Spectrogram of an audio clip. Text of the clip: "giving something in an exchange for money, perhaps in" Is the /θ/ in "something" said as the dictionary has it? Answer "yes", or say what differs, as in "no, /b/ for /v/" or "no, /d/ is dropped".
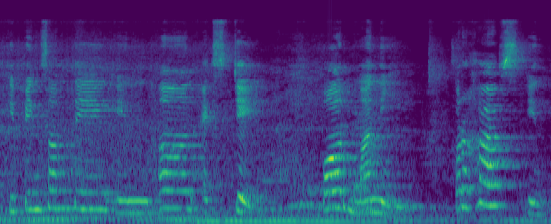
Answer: no, /t/ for /θ/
